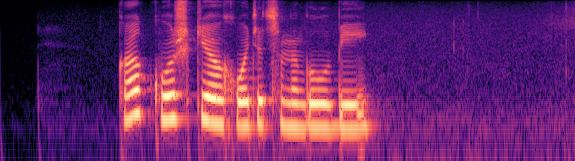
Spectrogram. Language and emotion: Russian, sad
